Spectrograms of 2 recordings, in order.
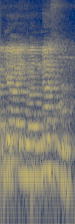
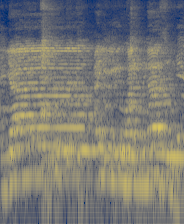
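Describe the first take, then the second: First: The vowel after ya is kept short. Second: The vowel after ya is held long. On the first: The speaker calls it wrong. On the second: The speaker calls it right. "Tidak pendek itu tapi apa? Panjang"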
